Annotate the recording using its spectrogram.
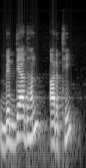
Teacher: विद्या में आ है और अर्थी में अ है, तो यहाँ आ और अ मिलकर के आ हो रहा है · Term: दीर्घ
